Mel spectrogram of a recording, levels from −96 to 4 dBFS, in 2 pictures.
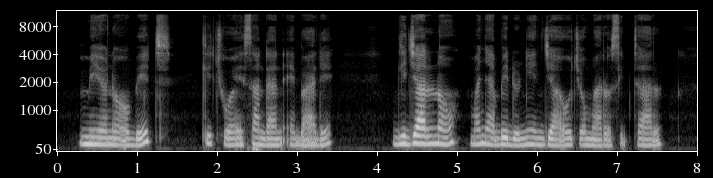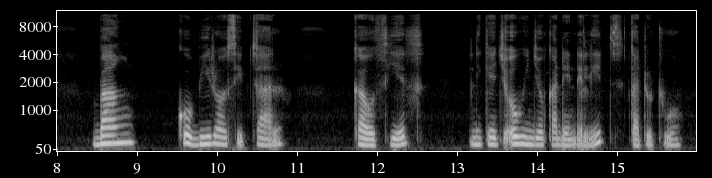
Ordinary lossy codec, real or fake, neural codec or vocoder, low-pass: none; real; none; 10.8 kHz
